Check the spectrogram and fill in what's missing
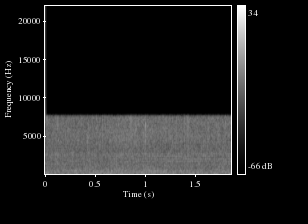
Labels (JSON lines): {"label": "anthrophony, boat engine", "recorder": "SoundTrap 300"}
